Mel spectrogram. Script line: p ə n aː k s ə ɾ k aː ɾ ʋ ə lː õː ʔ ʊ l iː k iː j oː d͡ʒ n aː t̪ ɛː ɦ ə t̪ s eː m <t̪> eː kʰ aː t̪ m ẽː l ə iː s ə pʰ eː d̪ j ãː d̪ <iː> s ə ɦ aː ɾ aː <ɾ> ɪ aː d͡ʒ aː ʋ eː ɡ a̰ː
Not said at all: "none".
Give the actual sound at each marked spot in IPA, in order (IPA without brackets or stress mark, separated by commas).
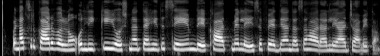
d̪, aː, l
